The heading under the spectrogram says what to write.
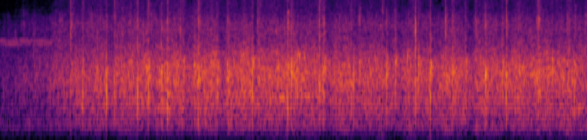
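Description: A large stadium crowd of both sets of fans claps steadily in a minute's applause tribute before a football match, thousands of hands blending into a dense, sustained roar of applause that swells slightly at the start and holds without any voices.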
